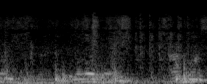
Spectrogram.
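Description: Men's voices talking low and indistinctly in a small room, an exchange of thanks between two speakers.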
